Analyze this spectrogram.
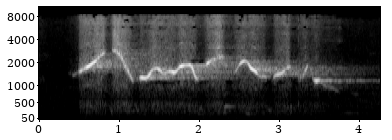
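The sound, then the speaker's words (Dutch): A person whistles an imitation of blackbird song: a continuous, fluting melody of rising and falling slides and short warbles, fairly loud and unaccompanied, lasting about four seconds. “Geweldig, wat kan een merel zingen.”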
